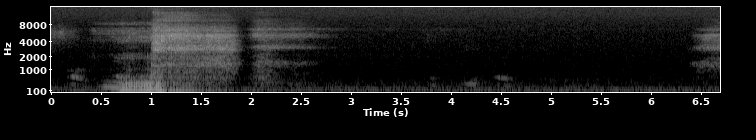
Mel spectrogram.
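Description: One rattling snore on the in-breath, then a softer breathy exhalation and quiet; snoring.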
